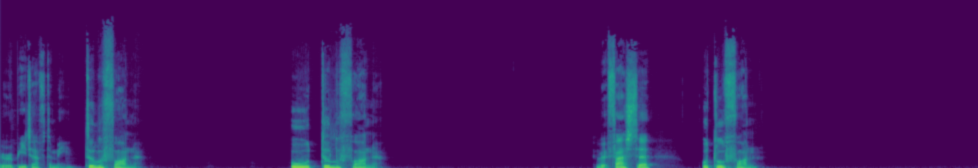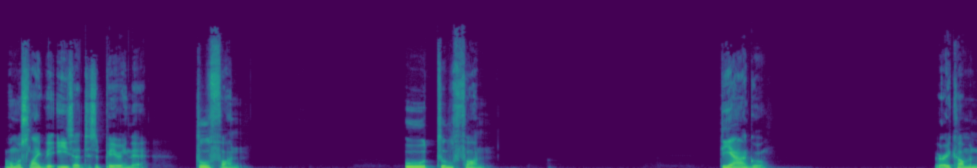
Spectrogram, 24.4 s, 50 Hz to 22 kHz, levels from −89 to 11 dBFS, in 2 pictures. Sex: male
